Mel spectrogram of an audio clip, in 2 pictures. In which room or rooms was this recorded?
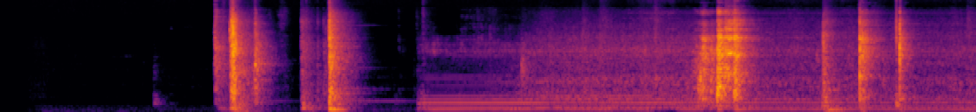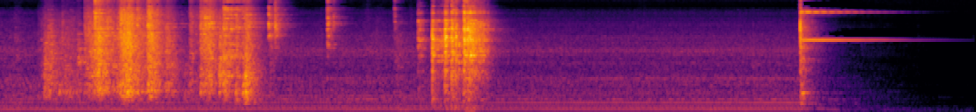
kitchen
